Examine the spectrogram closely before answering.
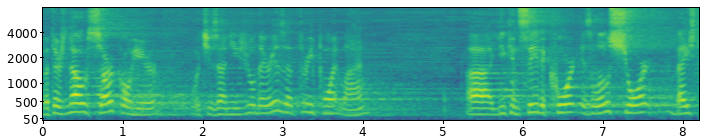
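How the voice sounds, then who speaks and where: Amid noticeable background noise and audible room echo, a man with a West Texas accent talks at a moderate pace in a relaxed, high-pitched tone with fairly even intonation. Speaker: basketball history vlogger. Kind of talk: casual video tour narration. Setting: inside an empty school gym. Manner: relaxed, conversational with fillers.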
